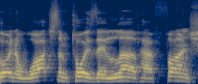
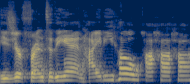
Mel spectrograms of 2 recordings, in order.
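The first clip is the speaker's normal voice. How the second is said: awkward, stretched toy voice. Quoting the original Good Guy doll's marketing line: horrible Good Guy doll impression. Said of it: "That's a horrible impression".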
